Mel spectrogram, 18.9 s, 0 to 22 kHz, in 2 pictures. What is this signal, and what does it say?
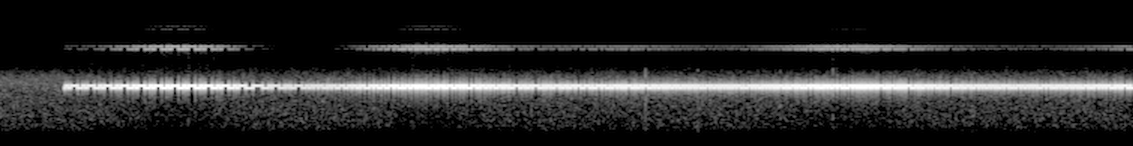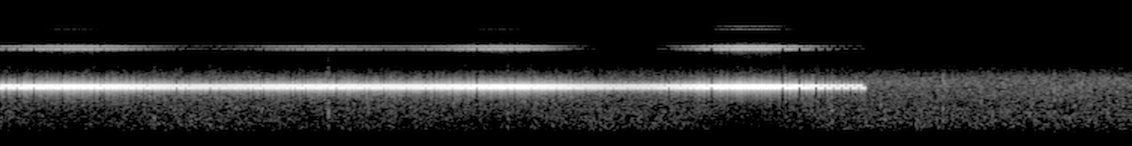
NAVTEX (SITOR-B), 100 baud, 170 Hz shift, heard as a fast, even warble, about 2200 Hz centre, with fading. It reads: ZCZC OB59 NAV WARNING 286. WRECK IN PSN 35-28N 138-32W. WIDE BERTH REQUESTED. NNNN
